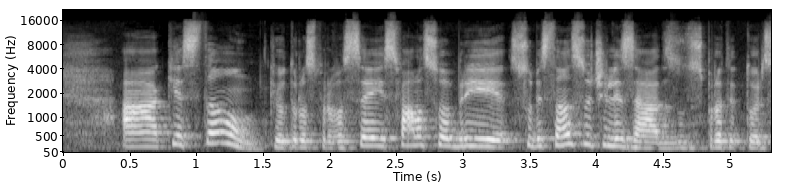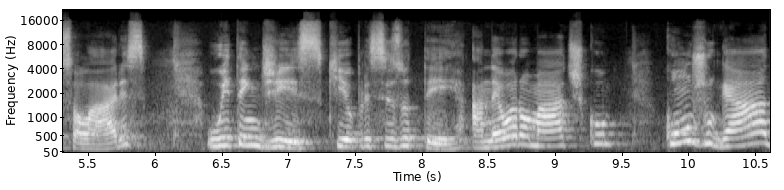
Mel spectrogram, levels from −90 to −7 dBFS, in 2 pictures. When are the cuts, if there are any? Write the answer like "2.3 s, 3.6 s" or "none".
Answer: none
